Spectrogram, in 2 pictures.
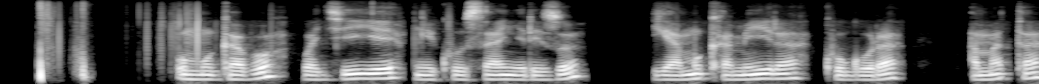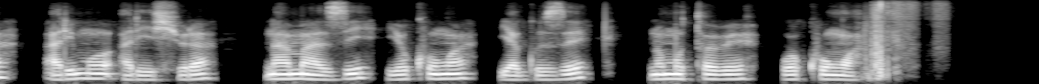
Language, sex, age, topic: Kinyarwanda, male, 18-24, finance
